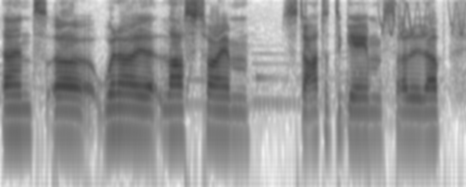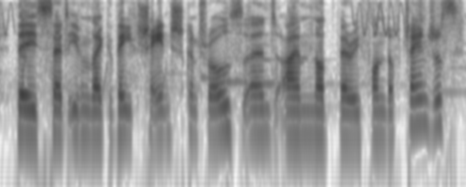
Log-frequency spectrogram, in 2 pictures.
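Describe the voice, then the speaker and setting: A hoarse woman casually rambling through gameplay commentary as a let's play creator, self-deprecating with many fillers. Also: low-pitched, level tone, slow pace, few pauses, faint music behind.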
